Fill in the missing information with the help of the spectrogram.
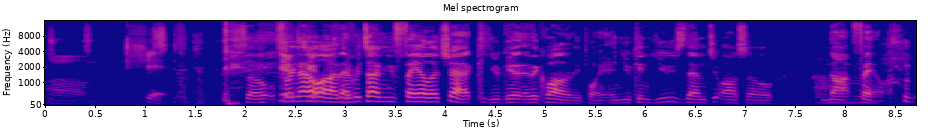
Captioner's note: laughs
